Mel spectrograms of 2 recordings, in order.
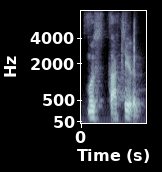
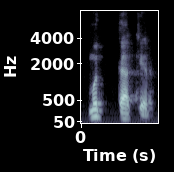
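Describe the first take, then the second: First: The middle has a z sound followed by t. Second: The middle has a doubled d sound. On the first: The speaker takes great effort. "punya za, punya tak" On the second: The speaker takes the least effort. "Pakainya dal, bukan zal"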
